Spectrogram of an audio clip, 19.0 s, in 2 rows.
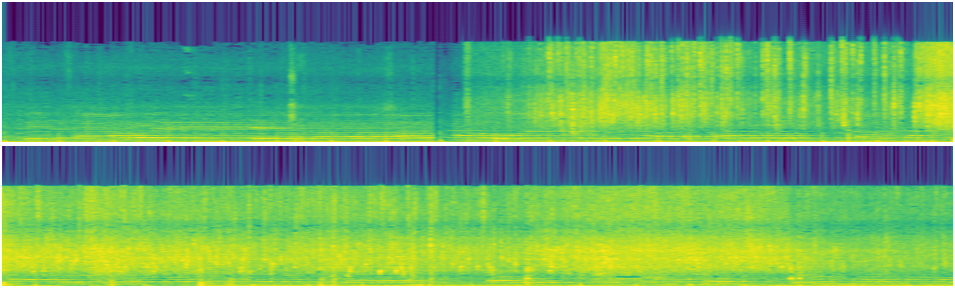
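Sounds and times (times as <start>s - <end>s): music track: 0.0s - 19.0s
garlic sizzling in hot oil: 4.6s - 19.0s.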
